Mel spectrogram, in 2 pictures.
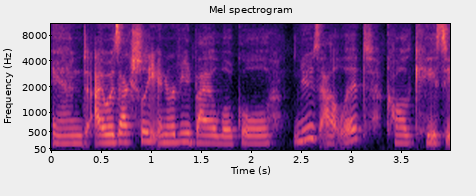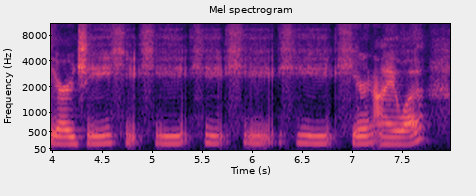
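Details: Stuttering in a woman who identifies as a person who stutters, with audible sound repetitions; she finds metronome-paced speech fluent-sounding but taxing.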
